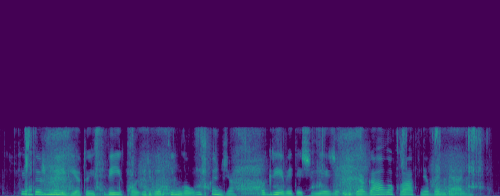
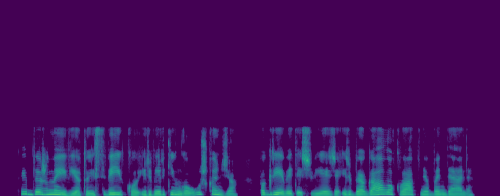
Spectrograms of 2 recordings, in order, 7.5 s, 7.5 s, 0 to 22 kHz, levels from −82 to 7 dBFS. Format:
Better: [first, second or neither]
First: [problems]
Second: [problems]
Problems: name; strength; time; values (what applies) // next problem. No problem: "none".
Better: second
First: background sound (Cat + Chewing, mastication); 8 dB below the speech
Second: none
